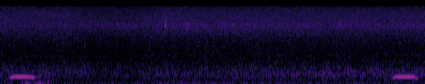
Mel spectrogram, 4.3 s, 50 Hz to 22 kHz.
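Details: From a construction crane at the former Barkarby airfield, Sweden, a Eurasian eagle-owl hoots late on the evening of January 26. Two deep, level hoots about four seconds apart, with low background hum between them.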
